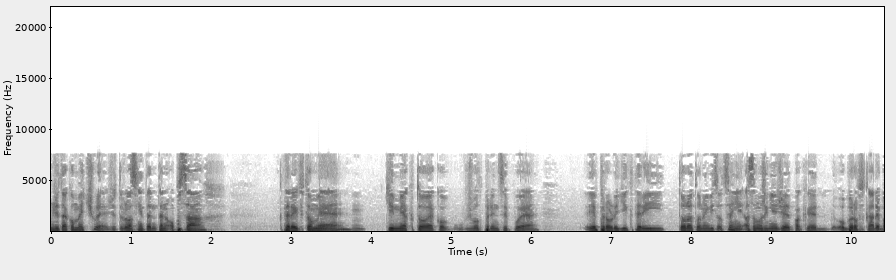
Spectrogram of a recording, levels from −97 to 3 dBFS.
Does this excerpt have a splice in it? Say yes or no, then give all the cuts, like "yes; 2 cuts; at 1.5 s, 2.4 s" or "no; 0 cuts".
no; 0 cuts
